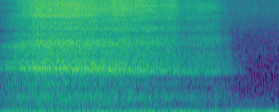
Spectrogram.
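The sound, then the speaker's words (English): A deep breath taken in a guided breathing exercise, a single continuous breathy rush lasting under two seconds that stops abruptly, with no voices. “And finally, one more, third breath in”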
